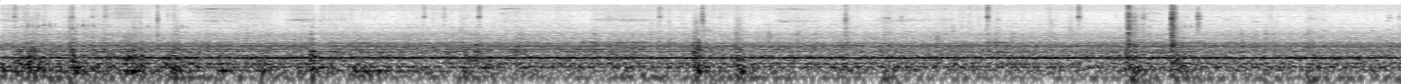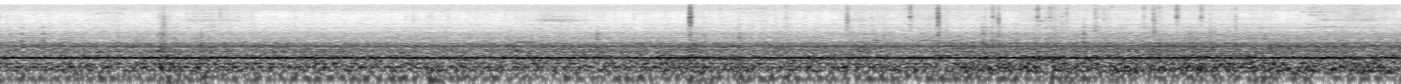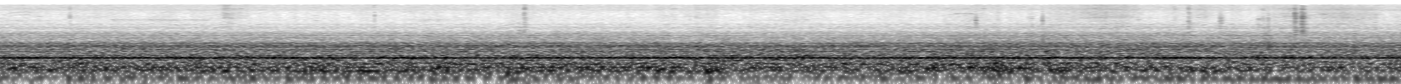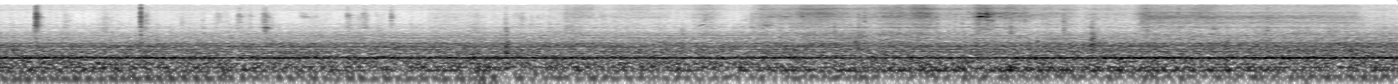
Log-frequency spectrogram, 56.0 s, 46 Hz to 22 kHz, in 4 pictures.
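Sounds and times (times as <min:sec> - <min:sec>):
train cabin rumble: 0:00.0 - 0:56.0.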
